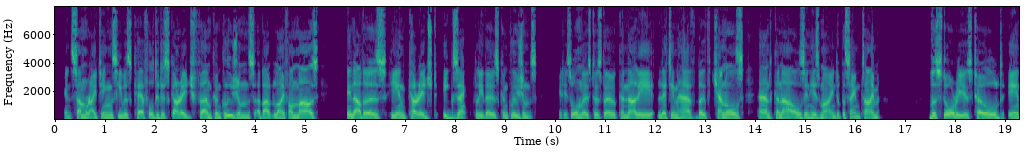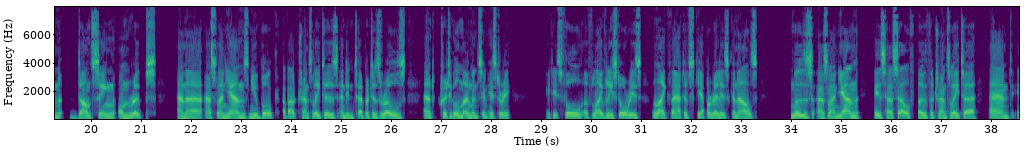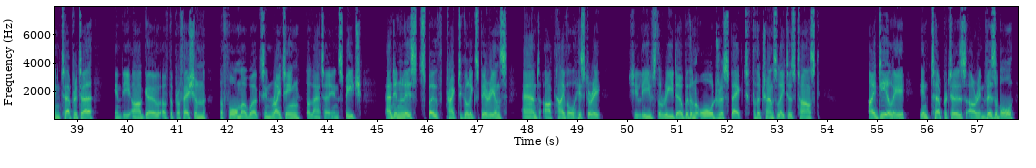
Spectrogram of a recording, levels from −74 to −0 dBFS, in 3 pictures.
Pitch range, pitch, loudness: 105-135 Hz, 120 Hz, -21 LUFS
